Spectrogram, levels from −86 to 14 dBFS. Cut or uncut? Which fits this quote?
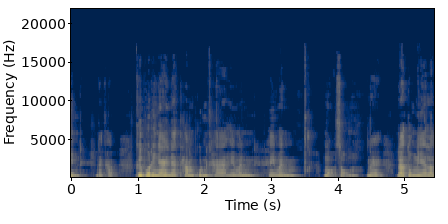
cut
